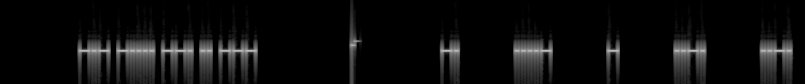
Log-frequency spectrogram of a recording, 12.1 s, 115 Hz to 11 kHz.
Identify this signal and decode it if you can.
Morse code, heard as a keyed tone, about 25 wpm, spaced as for 13 wpm, 700 Hz. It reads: K6GIO N4TFF
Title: USA Call Signs - 5 Characters - 6x Character Spacing - 25wpm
